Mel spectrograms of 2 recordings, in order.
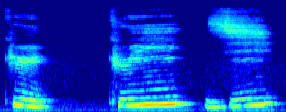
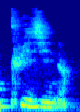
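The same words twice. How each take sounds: First: "Cu-, cuisine" broken into long, separate syllables. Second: Said in the usual way. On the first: Shown as a demonstration. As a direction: stretch each syllable of "cuisine", cui, zi, ne, with gaps. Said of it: "la deuxième syllabe du mot cuisine". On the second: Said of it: "la deuxième syllabe du mot".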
